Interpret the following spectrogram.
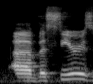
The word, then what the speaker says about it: Kvasir: But Vasir's mead, which is spelled Kvasir.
